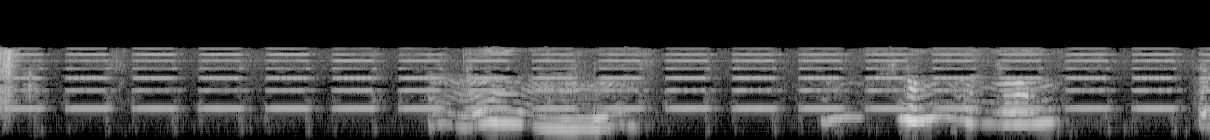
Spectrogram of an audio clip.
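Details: Pet dog responding to a beeping alarm clock: the alarm beeps in a regular pulsing pattern while the dog gives two bouts of quieter, wavering, whining howls that bend up and down.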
